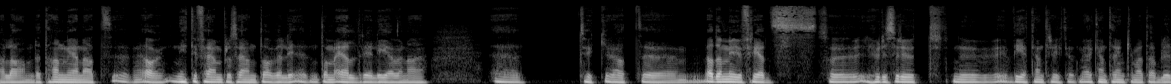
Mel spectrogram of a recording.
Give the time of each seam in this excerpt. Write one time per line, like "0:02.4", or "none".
0:08.2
